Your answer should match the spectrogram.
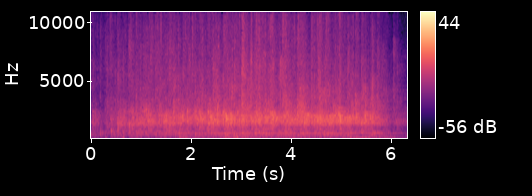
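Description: A crowd breaks into sustained applause welcoming two speakers from the Part-Time Scientists team, a dense, steady wash of many hands clapping that swells quickly, holds at full strength for several seconds, then begins to fade.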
